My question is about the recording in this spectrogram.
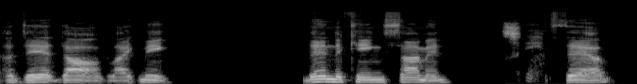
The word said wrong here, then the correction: Ziba: Zeb, Zeb. Is it Ziba? I, I, I said that wrong. Ziba.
